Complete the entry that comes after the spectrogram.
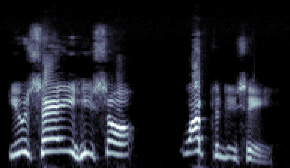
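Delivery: a rattled woman's voice sliding up into shrillness; shrill, rising. Acted. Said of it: "voice slid upwards and became shrill".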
